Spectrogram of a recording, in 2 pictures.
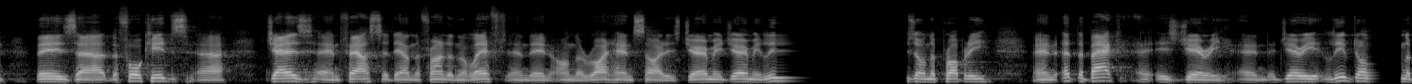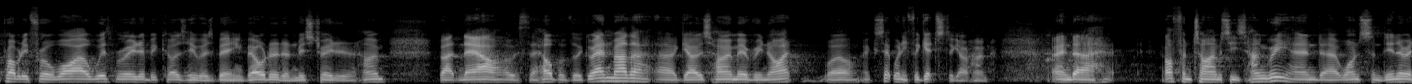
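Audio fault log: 7.78–9.08 s and 13.67–14.02 s, call audio freeze: the sound stretches into a fading buzz, then goes quiet for roughly 0.97 s and 0.19 s before resuming where it left off. Likely the packets stalled and the jitter buffer ran dry, so this adds delay rather than losing anything.
16.02–19.86 s and 22.68–27.22 s, jitter buffer speed-up: the audio rushes at the same pitch, at 108% and then 128% speed. The receiver is trimming tiny pitch-period slices to drain the backlog, around 0.3 s in the first stretch and about 1.5 s in the second.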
